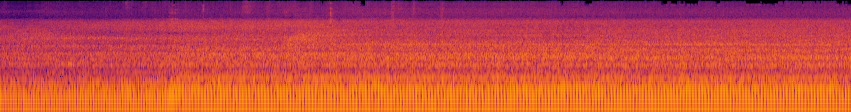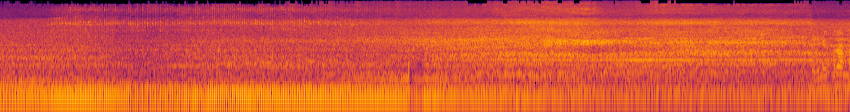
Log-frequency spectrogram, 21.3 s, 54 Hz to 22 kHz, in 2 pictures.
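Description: Farmtrac Atom 30 hp tractor engine running steadily, loud and close, then its RPM drops and the tone sinks lower midway and settles into a slower idle.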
